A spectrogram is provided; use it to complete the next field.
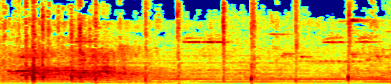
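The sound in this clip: Horses neighing and galloping: a high, shaky whinny at the start, then clopping hoofbeats in an even, spaced rhythm to the end.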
